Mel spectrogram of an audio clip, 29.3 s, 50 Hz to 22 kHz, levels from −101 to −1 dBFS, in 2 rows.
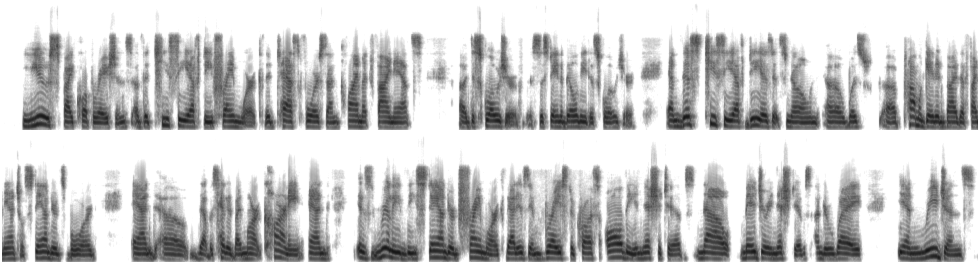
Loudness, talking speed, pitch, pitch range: -20 LUFS, 120 wpm, 165 Hz, 155-180 Hz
